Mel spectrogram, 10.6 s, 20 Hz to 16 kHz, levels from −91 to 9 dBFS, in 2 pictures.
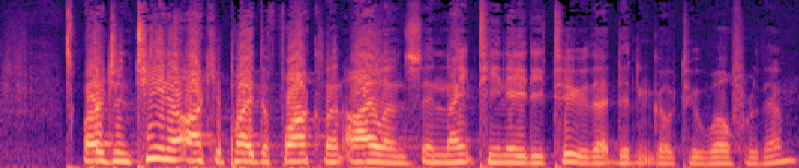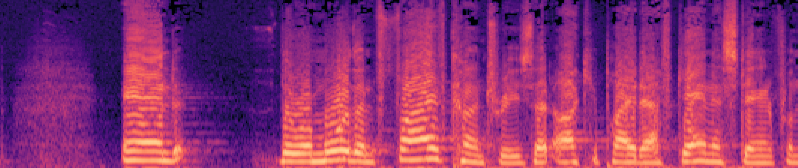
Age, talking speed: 50-69, 140 wpm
